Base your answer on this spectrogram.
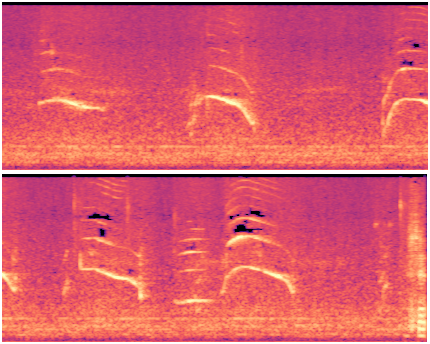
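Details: Kittens playing give a run of about seven shrill, arched meows, each rising then dropping, spaced unevenly over several seconds, with a brief clatter at the end.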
